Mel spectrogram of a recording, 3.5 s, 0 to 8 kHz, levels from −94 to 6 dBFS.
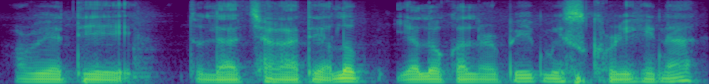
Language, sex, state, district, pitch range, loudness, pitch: Nagamese, male, Nagaland, Dimapur, 90-110 Hz, -21 LUFS, 95 Hz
